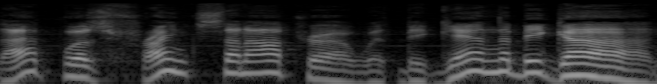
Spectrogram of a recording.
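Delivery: put-on on-air radio announcer voice. Retelling how a record ended, the speaker announces it on air in a radio announcer voice. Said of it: "I put on my radio voice".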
